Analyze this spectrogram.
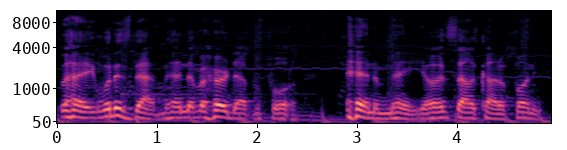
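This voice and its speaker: A man's voice: mid-range voice, fairly even intonation, normal speed, a little mellow, faint music behind. A man hosting a cartoon reaction, talking in laid-back slang and rambling with laughs. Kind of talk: casual slangy reaction commentary.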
